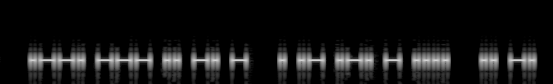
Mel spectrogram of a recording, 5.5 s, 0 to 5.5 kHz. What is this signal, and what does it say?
Morse code, heard as a keyed tone, about 25 wpm, 600 Hz. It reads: POINT EARTH IN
